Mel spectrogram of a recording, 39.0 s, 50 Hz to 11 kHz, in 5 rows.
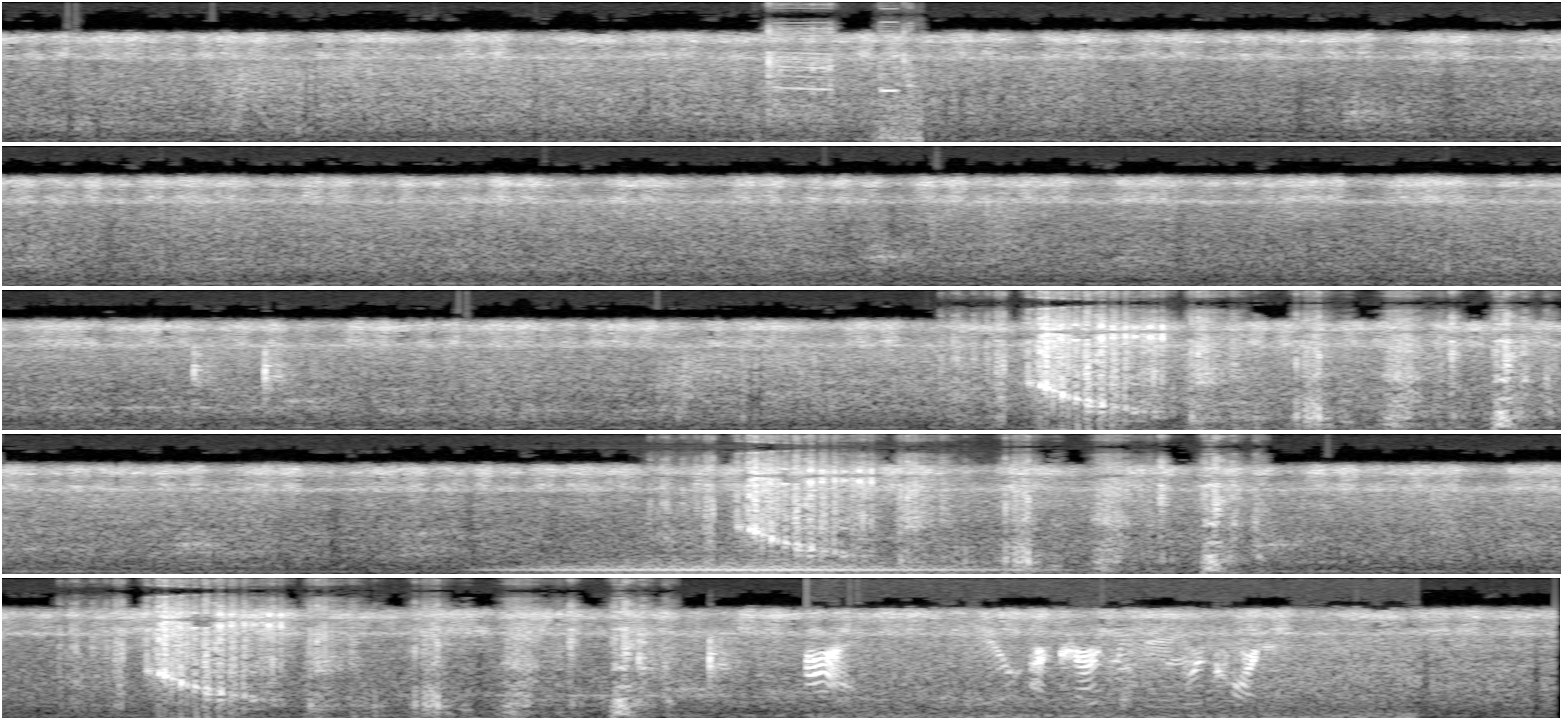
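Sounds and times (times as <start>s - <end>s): steady background hiss: 0.0s - 38.9s.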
